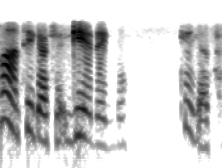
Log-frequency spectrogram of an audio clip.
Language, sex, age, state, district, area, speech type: Bengali, female, 18-30, West Bengal, Cooch Behar, urban, conversation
